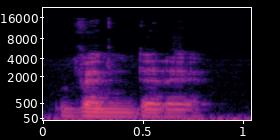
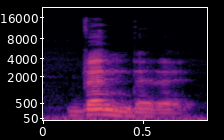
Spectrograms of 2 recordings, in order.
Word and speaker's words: vendere: so vend to sell do you notice something odd about vendere the accent mostly we have it on the ending now in the if we think now we have the accent on the in the two on the but not here vendere so some Italian verbs have the accent third from the end vendere but only a few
